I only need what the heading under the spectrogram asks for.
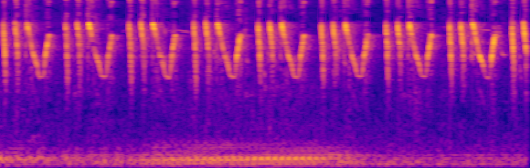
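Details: Hill prinia (ciblek gunung) singing in the 'tarikan bren' style, used as a lure to make other birds sing: sharp high V-shaped notes, each swooping down and back up, repeated about twice a second over a low background hum.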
